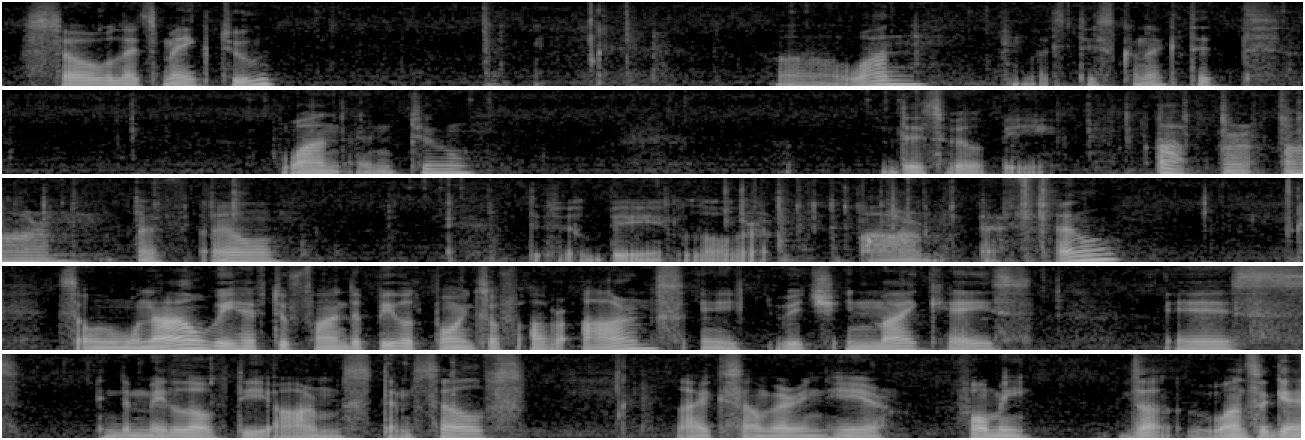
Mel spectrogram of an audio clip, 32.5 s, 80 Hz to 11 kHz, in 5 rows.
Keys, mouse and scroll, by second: 2.2 e, 5.4 alt+p, 6.9 g, 8.0 shift+d, 12.1 p, 19.3 Tab, 21.9 Tab, 26.9 shift+s, 28.2 Tab.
